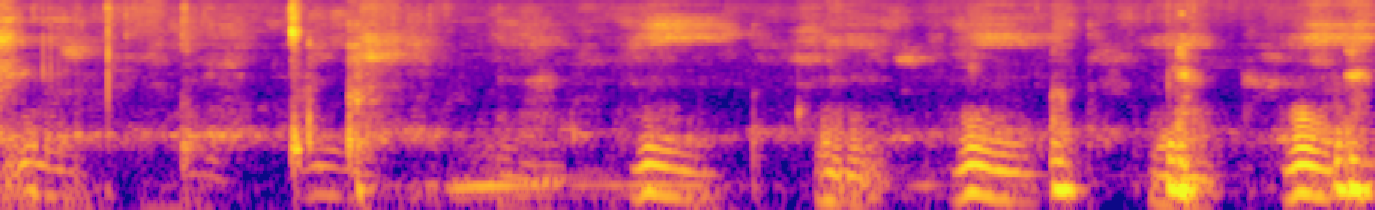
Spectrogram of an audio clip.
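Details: Low rattling, buzzy breaths recurring in rhythm, some louder with a nasal whistle: a dog snoring while sleeping at midday.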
